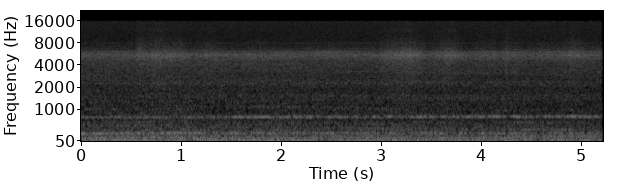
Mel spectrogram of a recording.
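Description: NS DDZ double-deck electric train pulling out of a station, heard from inside at the door vestibule: steady low rumble of the running train with a constant high whine and a lower hum.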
